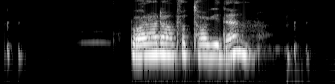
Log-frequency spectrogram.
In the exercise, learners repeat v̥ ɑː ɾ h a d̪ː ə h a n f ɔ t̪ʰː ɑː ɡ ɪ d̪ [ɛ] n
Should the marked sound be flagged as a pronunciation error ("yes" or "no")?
no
